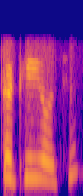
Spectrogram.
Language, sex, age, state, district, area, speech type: Odia, female, 18-30, Odisha, Sundergarh, urban, conversation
